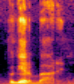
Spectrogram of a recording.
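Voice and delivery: low movie Italian-American "Forget about it"; movie Italian accent. Pretend. Streamer trying out the movie Italian accent, low. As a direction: say it like a movie wiseguy. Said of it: "That's another accent maybe I should work on".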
